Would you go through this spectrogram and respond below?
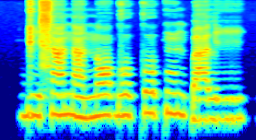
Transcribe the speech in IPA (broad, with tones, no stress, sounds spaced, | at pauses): ɡ i˨ s ã˧ n ã˨ n ɔ˧ ɡ o˧ k o˦ k ũ˦ ɡ͡b a˧ l i˧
